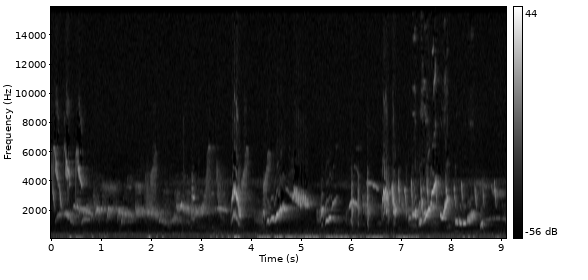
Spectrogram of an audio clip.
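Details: White-rumped shama in the wild alongside flowing water, singing varied swooping whistles, sharp upward-slurred notes and buzzy fragments, with a noticeable low rushing water background.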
